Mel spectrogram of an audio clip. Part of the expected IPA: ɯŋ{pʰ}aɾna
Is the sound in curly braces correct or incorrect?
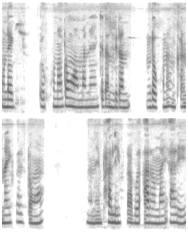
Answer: incorrect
